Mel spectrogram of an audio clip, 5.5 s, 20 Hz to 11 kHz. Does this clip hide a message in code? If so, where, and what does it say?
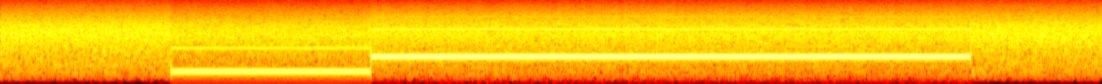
Yes: two-tone page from 0.9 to 4.9 s, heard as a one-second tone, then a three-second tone, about 520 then 1120 Hz, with radio hiss.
